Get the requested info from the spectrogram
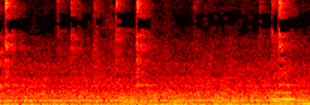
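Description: Steady low hum with a faint constant tone from an open kitchen oven, with no distinct knocks or clicks.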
